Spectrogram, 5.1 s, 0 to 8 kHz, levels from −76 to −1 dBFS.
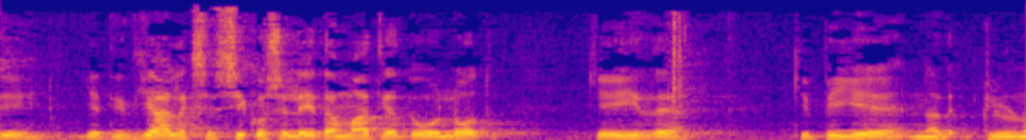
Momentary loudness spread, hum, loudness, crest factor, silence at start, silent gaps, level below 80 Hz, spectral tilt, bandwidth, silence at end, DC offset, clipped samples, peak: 8 LU; none; -15 LUFS; 14 dB; 0 s; none; -46 dBFS; -6 dB/octave; 8 kHz; 0 s; under 0.1%; under 0.1%; 0 dBFS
